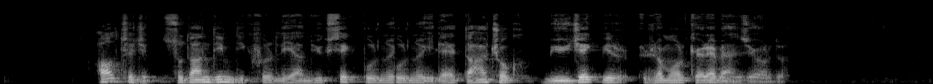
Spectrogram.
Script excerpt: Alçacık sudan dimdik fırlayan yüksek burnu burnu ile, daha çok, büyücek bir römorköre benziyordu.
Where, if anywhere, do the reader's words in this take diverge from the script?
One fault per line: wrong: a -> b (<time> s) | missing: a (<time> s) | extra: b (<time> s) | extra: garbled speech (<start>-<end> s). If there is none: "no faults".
no faults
